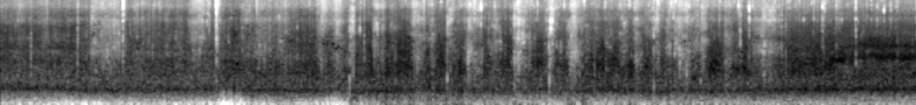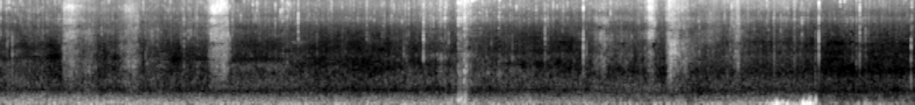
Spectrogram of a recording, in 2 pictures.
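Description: Burning wood crackles and pops.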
